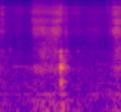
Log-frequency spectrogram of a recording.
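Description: A knife cuts thickly through eggplant on a cutting board while braised eggplant and tofu is being made. There is a single soft, close cutting thump against a quiet room background.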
